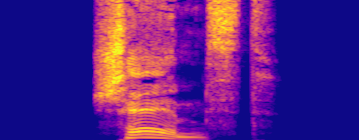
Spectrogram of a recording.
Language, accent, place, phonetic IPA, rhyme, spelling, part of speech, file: German, Germany, Berlin, [ʃɛːmst], -ɛːmst, schämst, verb, De-schämst.ogg
- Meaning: second-person singular present of schämen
